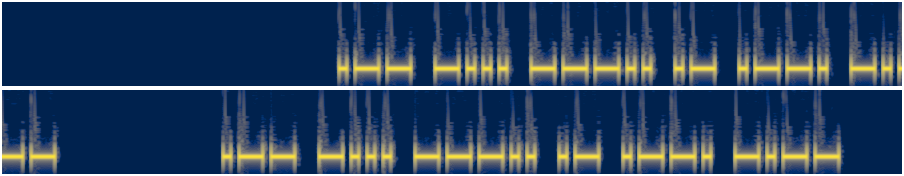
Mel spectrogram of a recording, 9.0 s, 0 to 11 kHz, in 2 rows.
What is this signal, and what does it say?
Morse code, heard as a keyed tone, about 30 wpm, 700 Hz. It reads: WB8APY WB8APY
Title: USA Call Signs - 6 Characters - Repeated 2x - 30wpm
